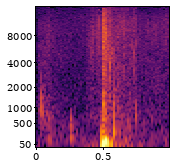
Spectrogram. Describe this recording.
Footstep Carpet 01
A recording of boots walking on carpet
boot, boots, carpet, foot, footstep, footsteps, step, steps, walk, walking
